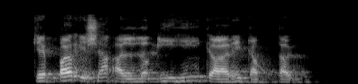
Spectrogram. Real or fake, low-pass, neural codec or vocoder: fake; 10.8 kHz; codec, 24 kHz, 3 kbps, HILCodec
